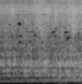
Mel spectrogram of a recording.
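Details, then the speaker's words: Maytag Bravos XL top-load washer (complaint: not spinning) in diagnostic mode, cold water valve test: steady hiss of water rushing in with even flow, no buzz or chatter; the cold inlet valve is opening and filling fine. "This is going to be testing your water valve, your cold side. So that's working just fine."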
